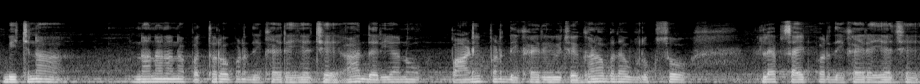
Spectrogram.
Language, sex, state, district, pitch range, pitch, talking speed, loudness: Gujarati, male, Gujarat, Valsad, 110-120 Hz, 115 Hz, 155 wpm, -16 LUFS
